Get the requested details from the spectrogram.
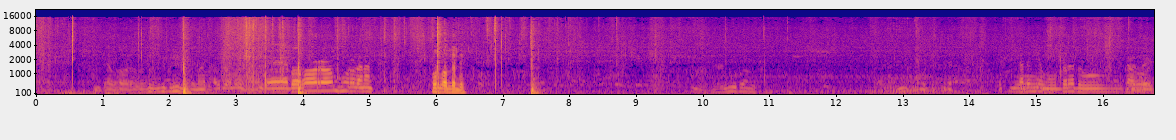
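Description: A man talks outdoors.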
